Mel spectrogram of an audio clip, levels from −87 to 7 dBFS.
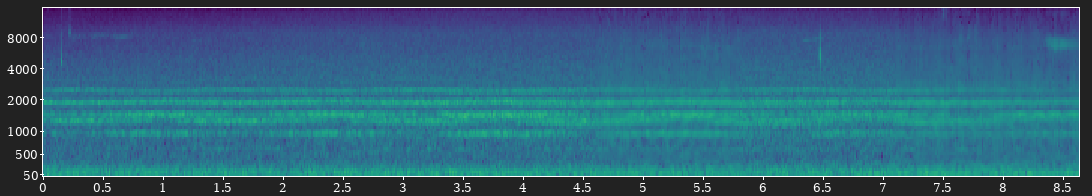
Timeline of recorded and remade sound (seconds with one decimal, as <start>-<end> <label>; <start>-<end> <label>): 0.0-4.6 recorded; 4.6-5.8 remade; 5.8-7.1 recorded; 7.1-8.6 remade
